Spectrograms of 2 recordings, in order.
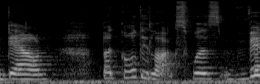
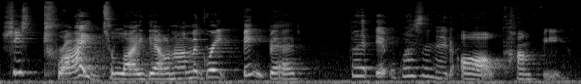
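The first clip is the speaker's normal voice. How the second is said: ordinary delivery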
